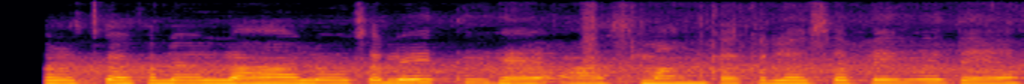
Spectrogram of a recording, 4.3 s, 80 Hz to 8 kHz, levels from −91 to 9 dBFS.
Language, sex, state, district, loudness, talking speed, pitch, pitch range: Hindi, female, Rajasthan, Bikaner, -15 LUFS, 155 wpm, 255 Hz, 235-260 Hz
